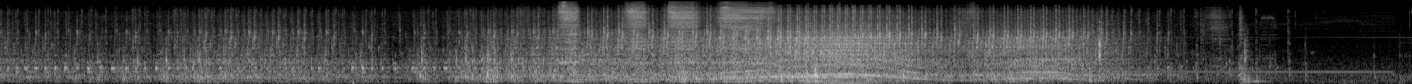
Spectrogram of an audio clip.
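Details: 1994 Mercedes W202 C220 being prepared for drag racing revs up and down with a quick, fairly regular tapping about four per second, just after refitting spark plugs; oil found in plug wells; source not pinned down.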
